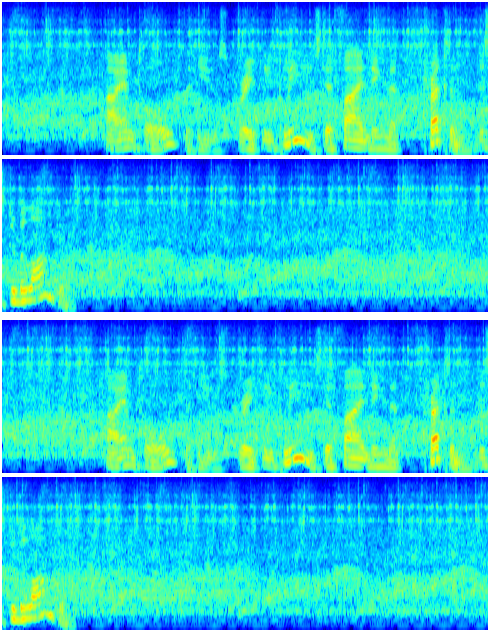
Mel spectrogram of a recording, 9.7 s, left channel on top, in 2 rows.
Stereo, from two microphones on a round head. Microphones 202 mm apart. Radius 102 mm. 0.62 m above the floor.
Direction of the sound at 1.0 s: 25° left (ahead or behind).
